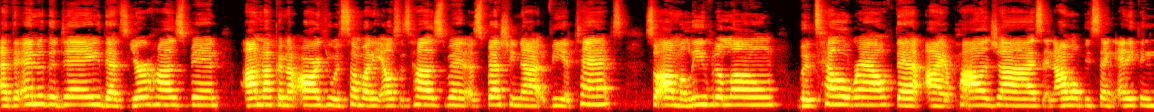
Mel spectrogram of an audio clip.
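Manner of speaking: usual speaking voice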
